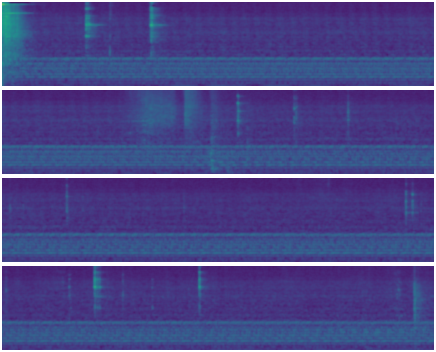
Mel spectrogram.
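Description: A steady, unchanging hum with several pitches, with a few faint short clicks here and there.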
